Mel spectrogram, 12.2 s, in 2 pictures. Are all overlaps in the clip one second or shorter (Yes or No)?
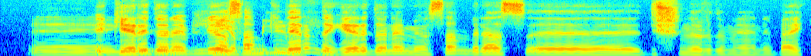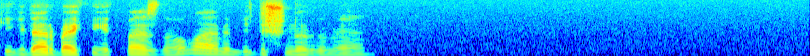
No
